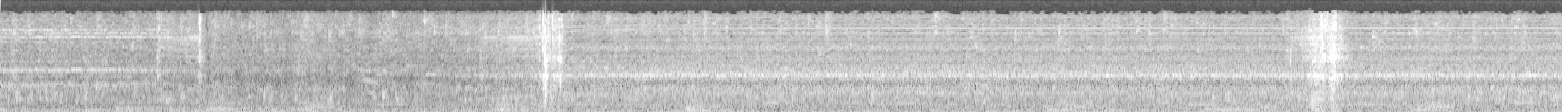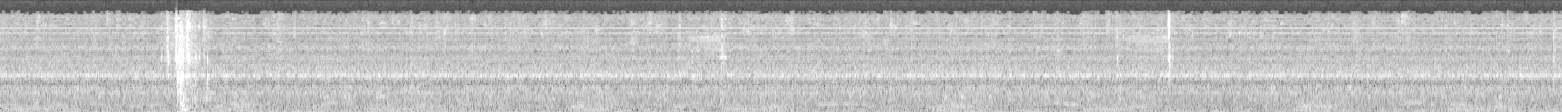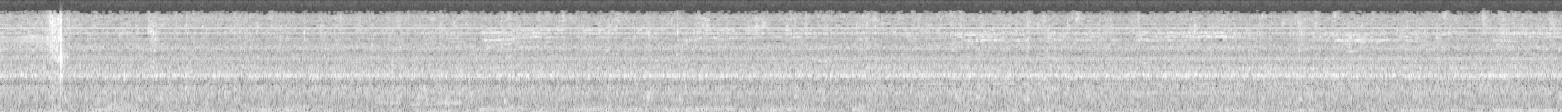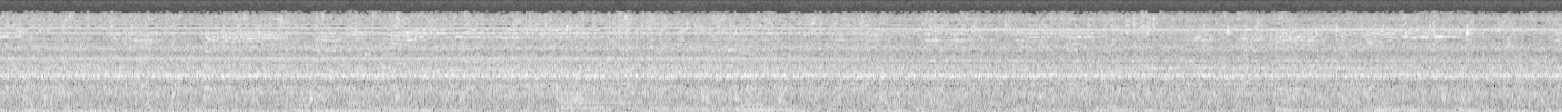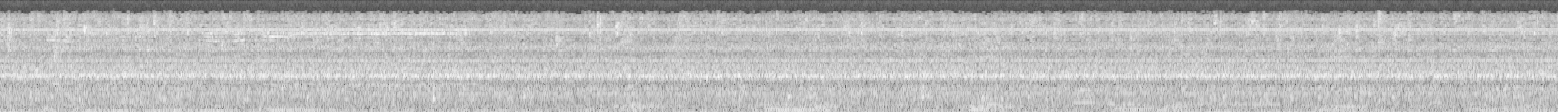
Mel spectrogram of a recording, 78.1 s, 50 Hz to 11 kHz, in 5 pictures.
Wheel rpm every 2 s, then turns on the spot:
0, 0, 0, 0, 0, 0, 0, 0, 0, 0, 0, 0, 0, 0, 0, 0, 0, 0, 0, 0, 0, 0, 0, 0, 0, 0, 0, 0, 0, 0, 0, 0, 0, 0, 0, 0, 0, 0, 0.
none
